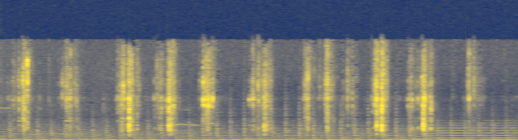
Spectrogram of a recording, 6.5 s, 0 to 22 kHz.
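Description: Quick, irregular clicking of a MoYu RS3M 2020 3x3 speed cube being turned through a Z perm algorithm, its layers snapping from move to move. Under it runs soft background music with sustained chords that change every second or two.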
